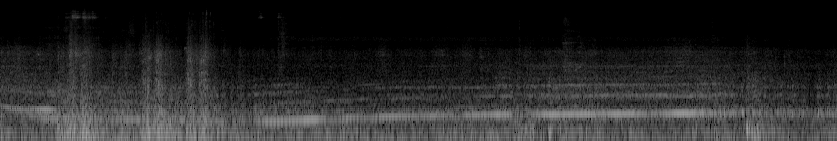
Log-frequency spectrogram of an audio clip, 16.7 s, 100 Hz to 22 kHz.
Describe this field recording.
Sound of the Brussels tramway engine. /zoom h4n intern xy mic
